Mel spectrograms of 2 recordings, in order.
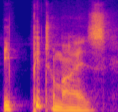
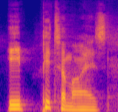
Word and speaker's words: epitomize: I just said it epitomize epitomize stress the second syllable epitomize as a verb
